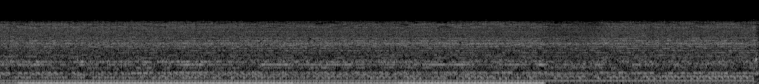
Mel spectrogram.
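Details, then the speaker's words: Kobalt 26-gallon Quiet Tech compressor on first pressure-up after pressure switch replacement; steady, even pumping chug at about three beats a second with a smooth motor hum; unloader working, no leaks, holding 28 psi; running normally. "the unloader's working there's no leaks it's holding pressure at 28 psi"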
